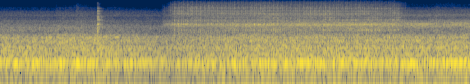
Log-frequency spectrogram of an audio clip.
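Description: A wood lathe hums as it spins.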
